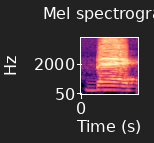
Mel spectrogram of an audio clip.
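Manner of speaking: بیگ said firmly with a short a; modelled word. Shown as a demonstration. Teacher naming the picture بیگ for children, clearly. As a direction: announce بیگ clearly for the class. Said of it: "صحیح spelling دیکھتے ہیں".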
